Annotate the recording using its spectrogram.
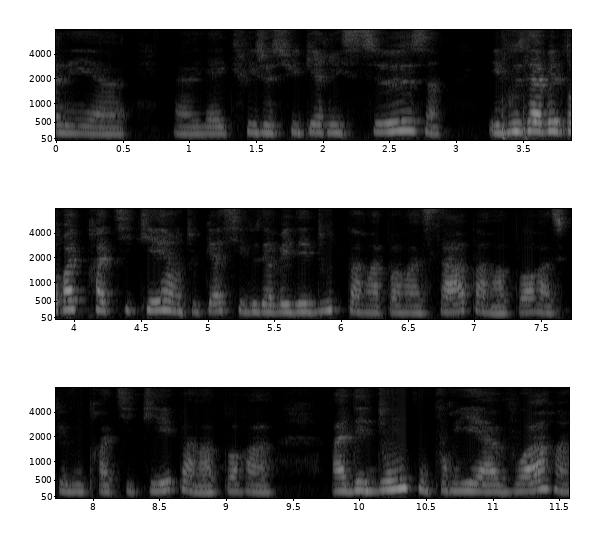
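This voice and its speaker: A woman with a dark, mellow tone speaks with fairly even intonation and a somewhat breathy quality. Her loudness swings widely. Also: medium pitch for a woman, moderate pace. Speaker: tarot card reader. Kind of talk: tarot reading. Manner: halting, many fillers.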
